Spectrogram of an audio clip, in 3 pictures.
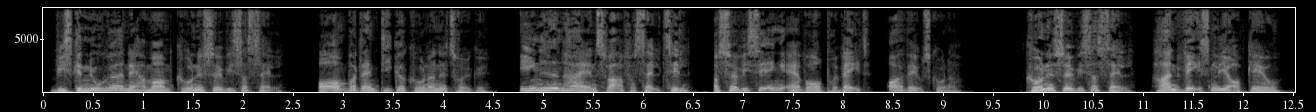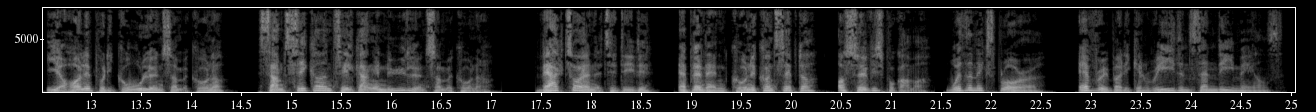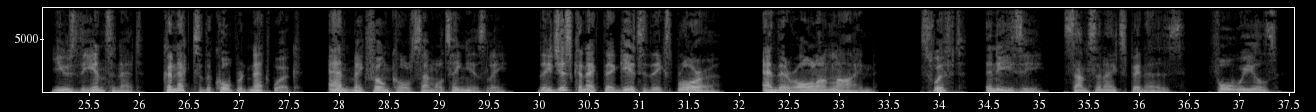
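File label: Danish; GoLocalise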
